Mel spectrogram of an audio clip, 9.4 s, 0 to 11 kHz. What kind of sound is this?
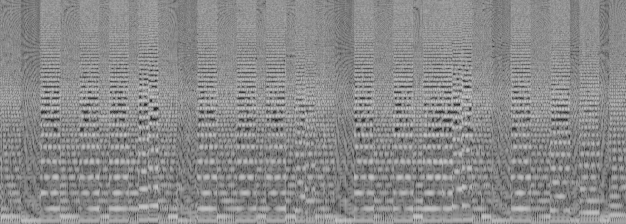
Stezzer bass lead 102
This is a bassline I made using Alchemy vsti DanceTrance/ Leads/ Mentasm instrument, run through ohm boys LFO delay at pitch A#3. Enjoy :)
sequence, industrial, stezzer, tracker, trance, acid, bassline, dance, hop, bass, line, trip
